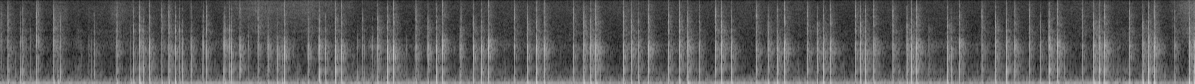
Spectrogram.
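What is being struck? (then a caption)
Plastic phone case on a smartphone. Long nails rapidly tap and scratch the back of a smartphone in a solid pastel cloud-print plastic case held in both hands. Dozens of short, dry, clicky taps mix with faint scratching, over a steady low hum underneath.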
